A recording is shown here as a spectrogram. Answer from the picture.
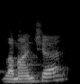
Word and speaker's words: La Mancha: started the business in 1954 I hope I'm pronouncing this correctly it's a La Mancha espana yes correct awesome so and I love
